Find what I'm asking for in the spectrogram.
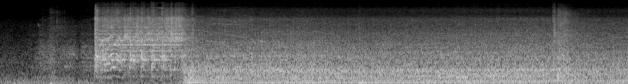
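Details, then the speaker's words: Ram HD Cummins diesel, new replacement engine with about 60 miles after the previous one threw a rod through the block at 4000 miles: starter whirs, then catches into a steady even idle with no knocks; healthy. "hopefully i can get a startup for you guys real quick so you guys can listen to it and here's a cool startup brand new"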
